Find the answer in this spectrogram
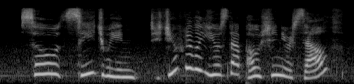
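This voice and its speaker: A woman does a put-on character voice. It is squeaky and extremely high in pitch. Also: moderate pace, lively intonation. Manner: curious, surprised.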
